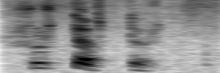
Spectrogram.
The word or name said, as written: ʃurtaftur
